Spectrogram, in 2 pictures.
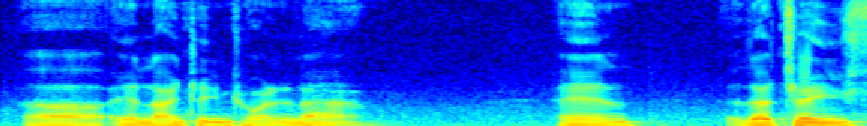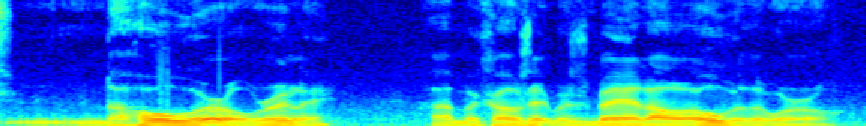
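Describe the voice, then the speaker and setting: Speaking very slowly with long, frequent pauses, a man with an Appalachian accent has a fairly low voice with a dark, mellow tone and ordinary pitch variation, and audible room echo surrounds him. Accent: southern Appalachian US. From US South, southwest Virginia (Wythe County, Pulaski). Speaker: war veteran. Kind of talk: oral history interview. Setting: studio. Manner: halting, many restarts and fillers.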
